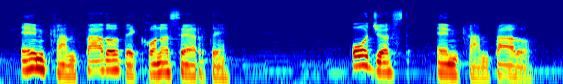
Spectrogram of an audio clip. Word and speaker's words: encantado: Remember to be soft on the D.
